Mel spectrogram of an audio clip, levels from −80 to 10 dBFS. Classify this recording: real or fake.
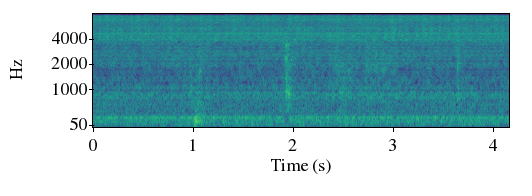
fake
